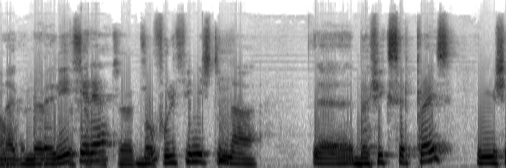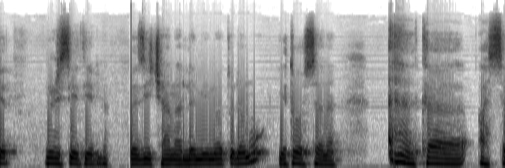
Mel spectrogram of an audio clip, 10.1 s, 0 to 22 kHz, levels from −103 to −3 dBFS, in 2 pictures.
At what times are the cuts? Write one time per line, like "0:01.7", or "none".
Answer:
0:06.3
